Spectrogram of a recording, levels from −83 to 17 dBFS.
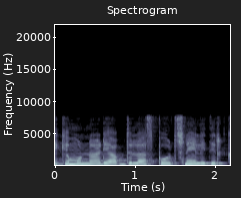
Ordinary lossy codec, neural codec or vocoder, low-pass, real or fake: none; none; none; real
